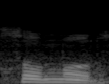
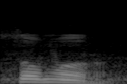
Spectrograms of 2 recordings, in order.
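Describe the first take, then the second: No difference in how they are said.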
